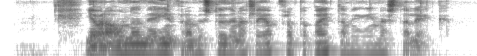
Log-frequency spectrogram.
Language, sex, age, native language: Icelandic, male, 30-39, Icelandic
